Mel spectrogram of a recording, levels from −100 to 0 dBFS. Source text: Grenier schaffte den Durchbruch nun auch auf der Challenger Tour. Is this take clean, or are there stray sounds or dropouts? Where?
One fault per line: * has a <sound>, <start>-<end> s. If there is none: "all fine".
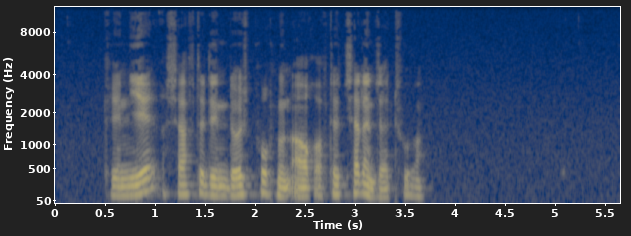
all fine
